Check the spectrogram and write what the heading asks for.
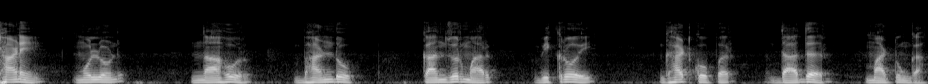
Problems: none marked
